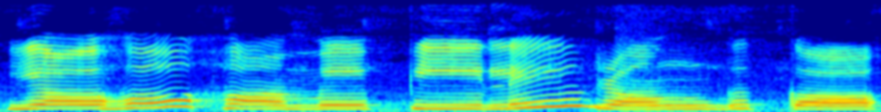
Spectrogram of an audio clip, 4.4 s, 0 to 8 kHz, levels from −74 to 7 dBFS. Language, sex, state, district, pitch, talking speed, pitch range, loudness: Hindi, male, Punjab, Fazilka, 270 Hz, 70 wpm, 255-290 Hz, -12 LUFS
